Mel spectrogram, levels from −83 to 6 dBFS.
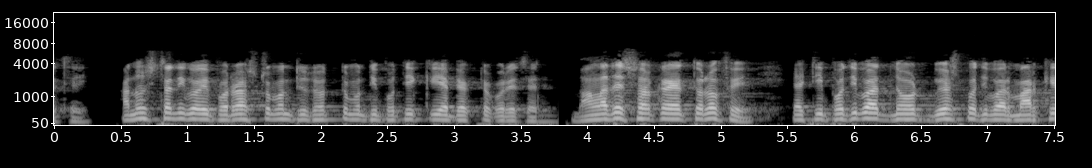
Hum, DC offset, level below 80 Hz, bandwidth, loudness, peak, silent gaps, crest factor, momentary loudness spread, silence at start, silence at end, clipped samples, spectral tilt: none; under 0.1%; -56 dBFS; 6.6 kHz; -20 LUFS; 0 dBFS; 0.42-0.46 s, 3.78-3.83 s; 20 dB; 12 LU; 0 s; 0 s; under 0.1%; -7 dB/octave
